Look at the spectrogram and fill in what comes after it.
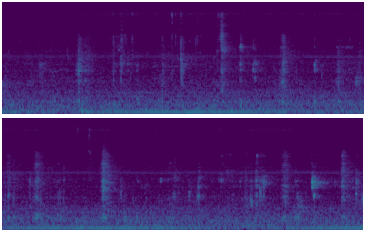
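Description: A person chewing a bite of fish taco with slaw in a flour tortilla, faint and close: small irregular clicks and crunches over a low room hum.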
